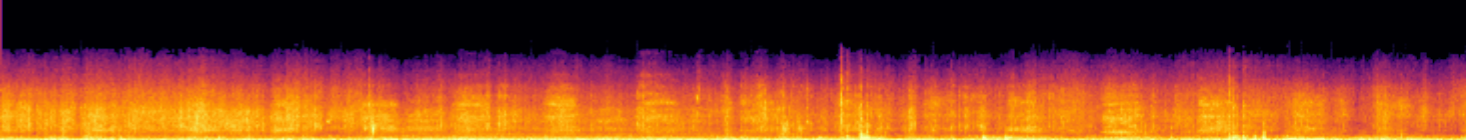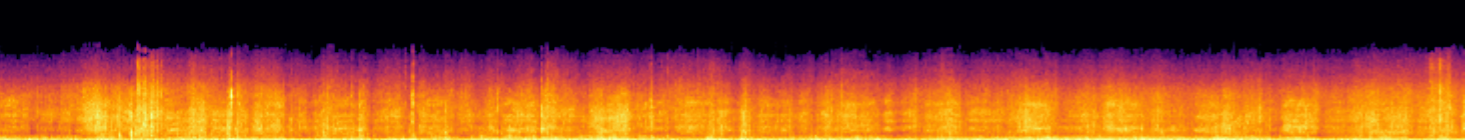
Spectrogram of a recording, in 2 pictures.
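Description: Wind buffeting the microphone of a camera on a mountain bike being ridden in a race, a heavy steady rumble with frequent small knocks and rattles from the bike.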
